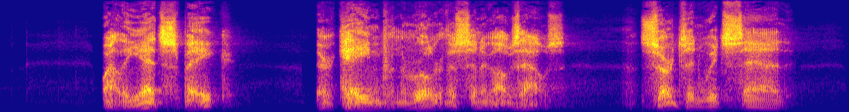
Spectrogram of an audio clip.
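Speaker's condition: Voice box removal needed; vocal cord cancer

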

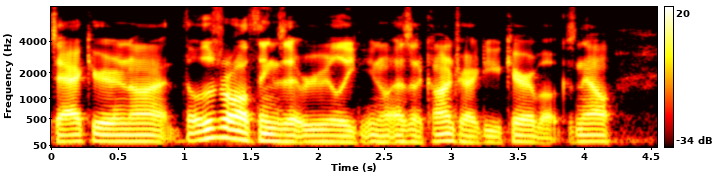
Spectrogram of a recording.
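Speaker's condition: No condition

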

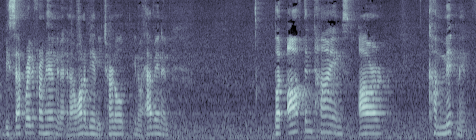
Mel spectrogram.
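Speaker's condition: No condition

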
